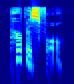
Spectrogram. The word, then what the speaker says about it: purposeful: Notice how the stress hits right at the beginning on purposeful.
